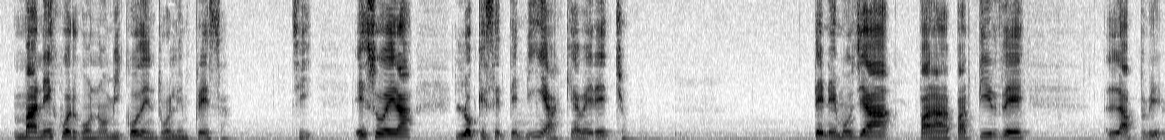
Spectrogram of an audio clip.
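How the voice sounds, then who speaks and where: A woman consultant as a podcast guest, speaking emphatically and addressing the listener directly. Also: low-pitched. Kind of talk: explanatory podcast talk.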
